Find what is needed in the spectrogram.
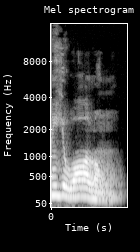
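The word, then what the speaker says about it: Henri Wallon: Quando eu falo de teoria socioafetiva, eu estou falando de Henri Vallon. Beleza? Tá lá. Ou alguns pronunciam como Henry Wallon. Já ouvi muito essa pronúncia também.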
